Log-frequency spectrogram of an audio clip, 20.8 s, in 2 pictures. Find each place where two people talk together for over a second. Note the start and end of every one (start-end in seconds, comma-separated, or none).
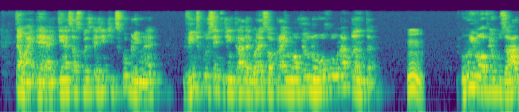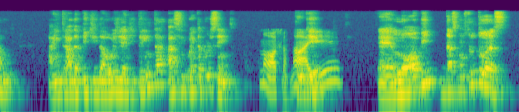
none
